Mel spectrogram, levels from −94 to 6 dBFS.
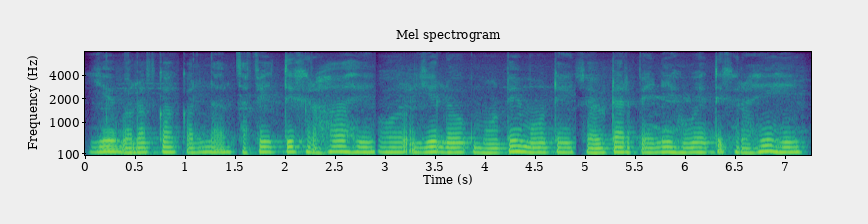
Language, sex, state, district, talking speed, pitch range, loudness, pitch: Hindi, male, Chhattisgarh, Sukma, 150 wpm, 135-145 Hz, -16 LUFS, 140 Hz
